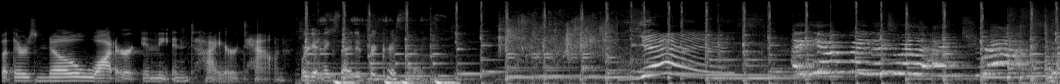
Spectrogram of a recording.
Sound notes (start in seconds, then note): 4.4 cheerful music; 5.2 water sloshes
